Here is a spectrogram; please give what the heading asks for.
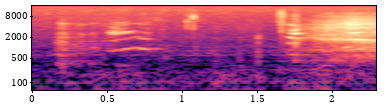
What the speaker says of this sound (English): There's my cat to confirm this.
